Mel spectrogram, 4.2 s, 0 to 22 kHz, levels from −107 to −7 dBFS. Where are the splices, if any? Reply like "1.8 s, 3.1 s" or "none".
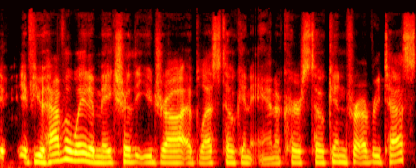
none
